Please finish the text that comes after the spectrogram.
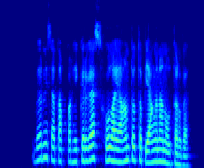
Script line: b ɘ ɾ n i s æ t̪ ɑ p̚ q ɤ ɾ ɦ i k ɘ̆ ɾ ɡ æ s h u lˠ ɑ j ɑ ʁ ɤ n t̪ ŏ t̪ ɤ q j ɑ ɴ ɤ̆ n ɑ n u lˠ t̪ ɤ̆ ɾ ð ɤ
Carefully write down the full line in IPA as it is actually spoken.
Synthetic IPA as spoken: b ɘ ɾ n i s æ t̪ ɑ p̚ q ɤ ɾ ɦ i k ɘ̆ ɾ ɡ æ s h u lˠ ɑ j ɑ ʁ ɤ n t̪ ŏ t̪ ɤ p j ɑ ɴ ɤ̆ n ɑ n u lˠ t̪ ɤ̆ ɾ ð ɤ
